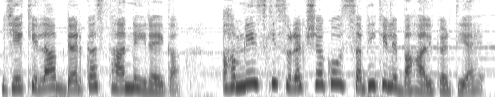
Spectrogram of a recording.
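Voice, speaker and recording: Earnest, animated young adventuress played by a woman. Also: fairly high pitch, normal speed, soft background music, pitched above the performer's own voice. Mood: relieved.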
